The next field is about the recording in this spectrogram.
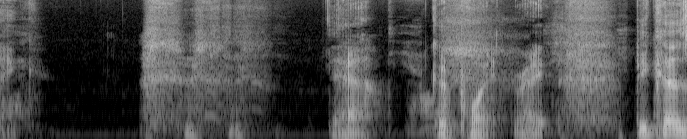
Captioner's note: laughs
